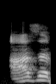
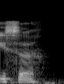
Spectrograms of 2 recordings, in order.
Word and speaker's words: Asa: I think it's Issa. Issa? Yeah, usually I think that's pronounced Asa.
